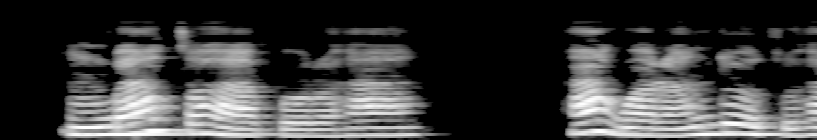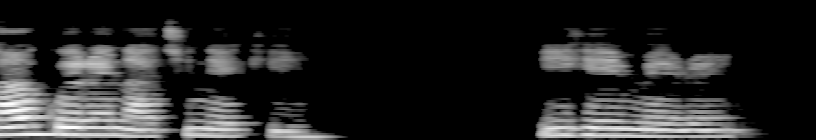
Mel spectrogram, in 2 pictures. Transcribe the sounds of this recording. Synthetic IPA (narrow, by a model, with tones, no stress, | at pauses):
ŋ͡m̩˨ɡ͡ba˦tɔ˦ɦa˨pʊ˨ɾʊ˨ɦa˦ | ha˦ɡʷa˨ɾa˨n̩˦do˦˨tu˨ɦa˦kʷe˦ɾe˦na˨t͡ʃi˦ne˦kʰe˨ | i˦ɦe˦me˨ɾe˦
